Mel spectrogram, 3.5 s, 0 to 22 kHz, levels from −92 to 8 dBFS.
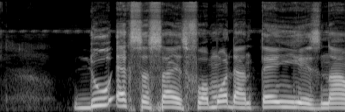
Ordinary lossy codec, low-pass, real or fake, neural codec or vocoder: none; none; real; none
